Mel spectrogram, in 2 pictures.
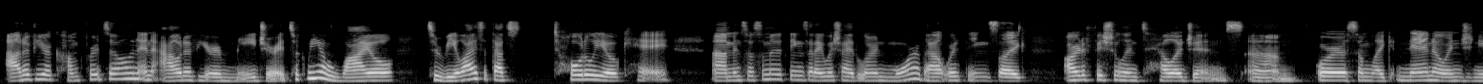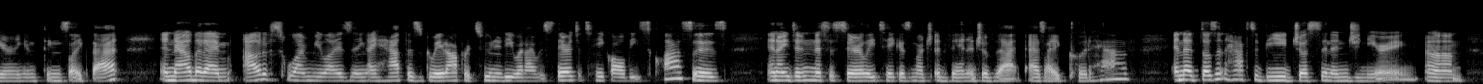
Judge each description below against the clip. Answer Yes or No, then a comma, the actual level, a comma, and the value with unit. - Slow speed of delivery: No, average, 200 wpm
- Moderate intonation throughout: Yes, average, 3.4 semitones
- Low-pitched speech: No, medium, 185 Hz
